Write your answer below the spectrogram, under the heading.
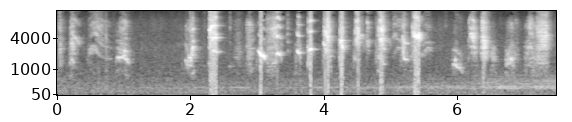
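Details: Bali myna (Leucopsar rothschildi) gives a loud, harsh chattering song of squawks, sharp clicks and brief high whistles, several notes each second after a short quiet opening.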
